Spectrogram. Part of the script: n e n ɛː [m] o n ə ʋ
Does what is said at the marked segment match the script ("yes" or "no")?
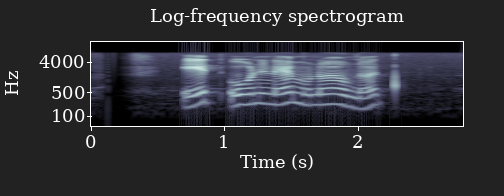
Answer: yes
